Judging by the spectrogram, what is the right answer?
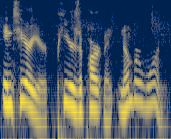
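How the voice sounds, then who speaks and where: Higher-pitched man narrating a screenplay. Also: sing-song, a little fast, loud music behind the voice. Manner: dramatic, with vocal sound effects. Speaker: narrator reading stage directions.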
